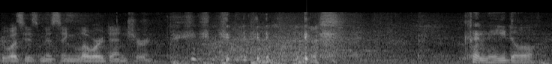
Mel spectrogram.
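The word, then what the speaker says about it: knaidel: Canadal. Are there any alternate pronunciations? There's just canadal and knadel.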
